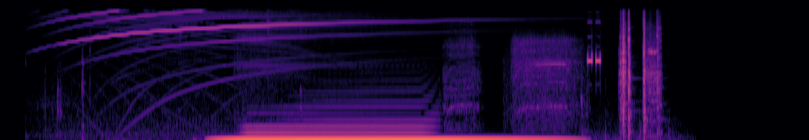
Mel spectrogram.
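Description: Logo-intro sound effect: a rising sweep, then a loud deep bass drone with higher steady tones over it, a couple of swishes, a short high beep, and a quick run of sharp clicks about five seconds in.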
